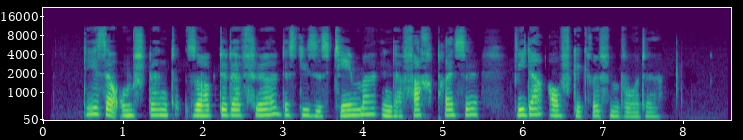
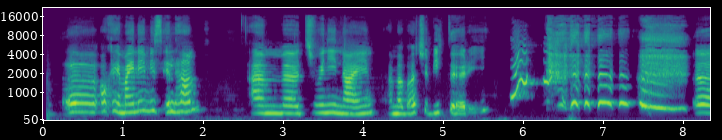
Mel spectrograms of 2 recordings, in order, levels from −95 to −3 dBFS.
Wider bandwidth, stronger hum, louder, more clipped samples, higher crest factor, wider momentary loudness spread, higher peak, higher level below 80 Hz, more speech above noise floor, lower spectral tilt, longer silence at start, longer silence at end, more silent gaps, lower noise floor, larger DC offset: second, 11.5 kHz vs 16.5 kHz; neither; about the same, -24 LUFS vs -23 LUFS; neither; about the same, 20 dB vs 18 dB; about the same, 9 LU vs 7 LU; about the same, -4 dBFS vs -6 dBFS; second, -72 dBFS vs -64 dBFS; first, 42 dB vs 38 dB; first, -5 dB/octave vs -1.5 dB/octave; first, 0.5 s vs 0.05 s; first, 0.9 s vs 0 s; neither; first, -66 dBFS vs -61 dBFS; neither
